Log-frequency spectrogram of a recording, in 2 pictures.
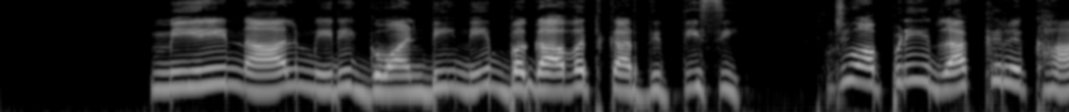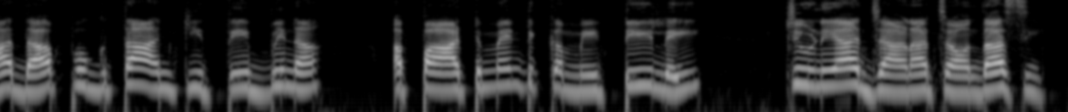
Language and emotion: Punjabi, disgusted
